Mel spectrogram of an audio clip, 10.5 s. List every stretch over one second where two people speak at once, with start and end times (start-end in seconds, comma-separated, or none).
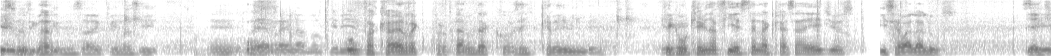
none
